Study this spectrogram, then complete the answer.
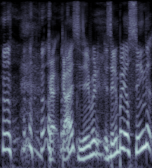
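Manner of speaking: mock alarm. Golfer asking the boys what they saw, mock alarm. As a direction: play a freaked-out golfer checking with his buddies.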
